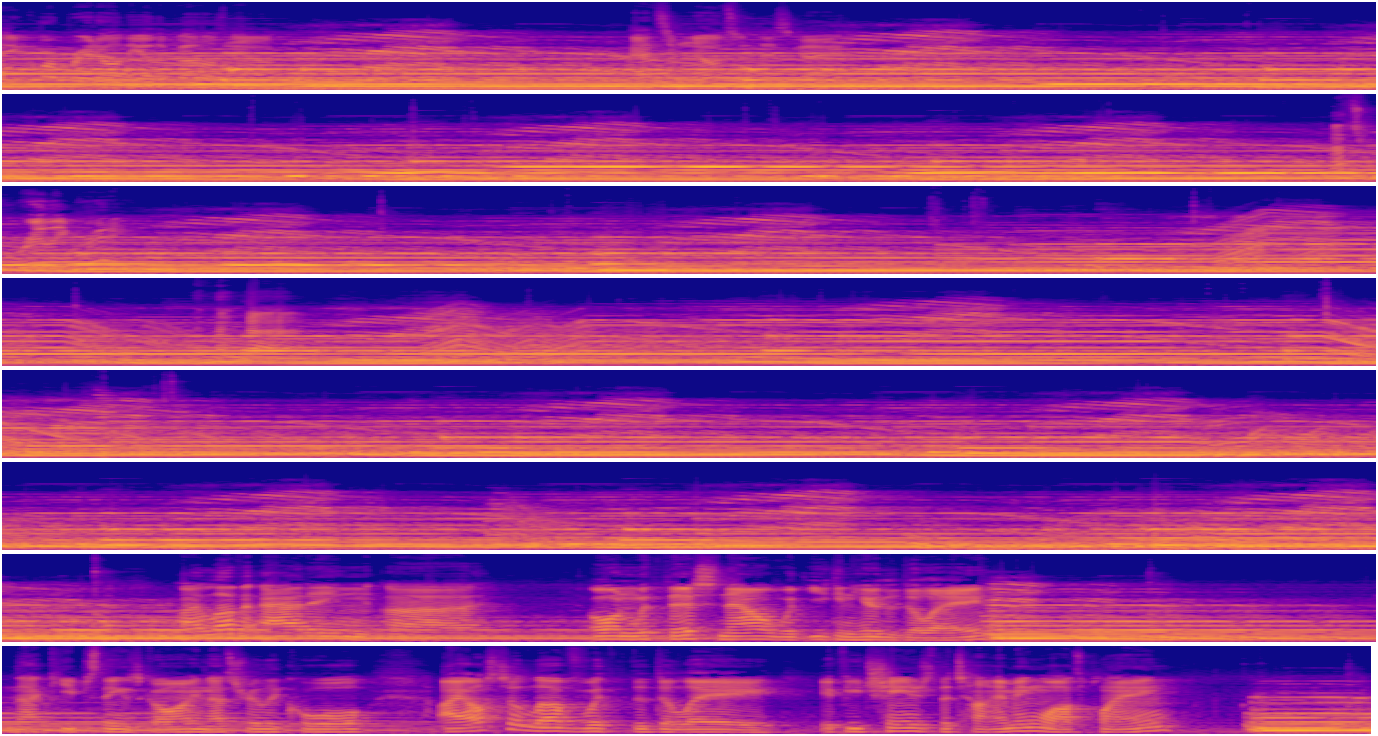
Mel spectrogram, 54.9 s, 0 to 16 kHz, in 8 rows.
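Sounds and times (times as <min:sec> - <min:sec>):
pitch glides: 0:00.0 - 0:49.8
organ-like drone chords: 0:00.0 - 0:51.2, 0:53.6 - 0:54.9.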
